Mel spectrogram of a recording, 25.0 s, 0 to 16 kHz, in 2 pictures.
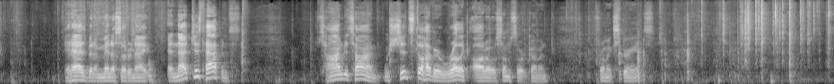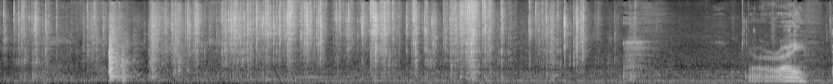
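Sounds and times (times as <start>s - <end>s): card pack wrapping crinkling: 0.0s - 3.2s, 5.8s - 21.9s.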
